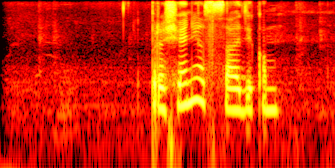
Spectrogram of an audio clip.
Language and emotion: Russian, neutral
